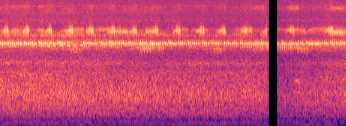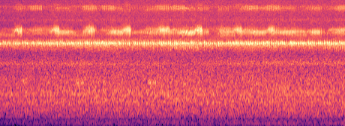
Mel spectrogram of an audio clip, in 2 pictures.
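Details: Cricket chorus at night, an unbroken high, rhythmic shimmering of pulsed chirps, briefly cut to silence for a moment partway through before resuming steadily.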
